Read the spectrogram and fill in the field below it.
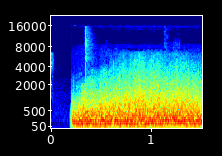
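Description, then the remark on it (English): A deep breath blown straight into a microphone, starting abruptly after a brief silence and continuing as a loud, steady, rumbling rush of air with no talking. “Someone's breathing deeply. That's me.”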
